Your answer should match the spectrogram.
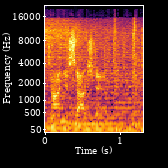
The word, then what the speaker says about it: Tania Sachdev: eric rosen against a queen of indian chess tanya sachdev you said it right robert welcome everyone i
